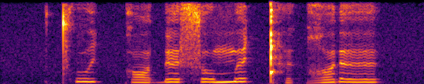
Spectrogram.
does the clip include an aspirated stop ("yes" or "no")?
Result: yes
